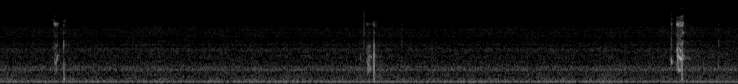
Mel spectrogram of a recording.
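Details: Three short, sharp infant hiccups about three seconds apart over a steady low room hum; the baby has hiccups at least twice a day.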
